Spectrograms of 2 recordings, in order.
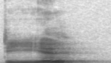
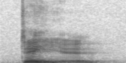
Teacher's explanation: Das E und das Ei, die klingen nicht so verschieden in unserem Platt.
